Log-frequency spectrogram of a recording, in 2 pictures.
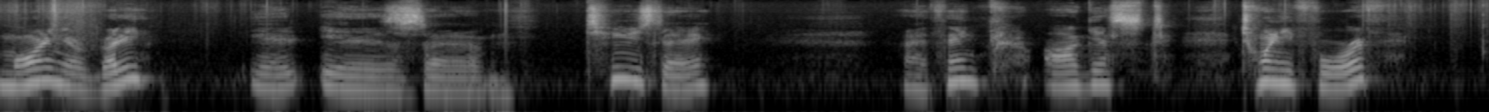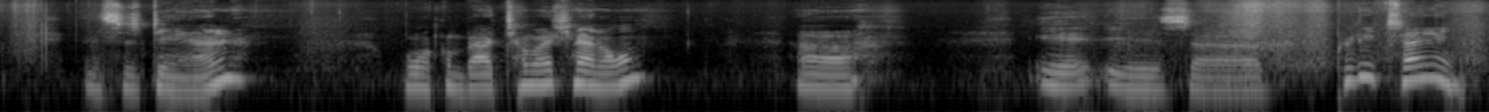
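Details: Stuttering in an adult man speaking casually; he went through speech therapy programs as a child.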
